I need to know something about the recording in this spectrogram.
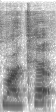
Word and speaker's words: Markette: No, my name is Marquette, like I'm telling you. But for international people, I usually just say like the university, MARQUETTE, but it's spelled MARKETTE, and they get it the first go around.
